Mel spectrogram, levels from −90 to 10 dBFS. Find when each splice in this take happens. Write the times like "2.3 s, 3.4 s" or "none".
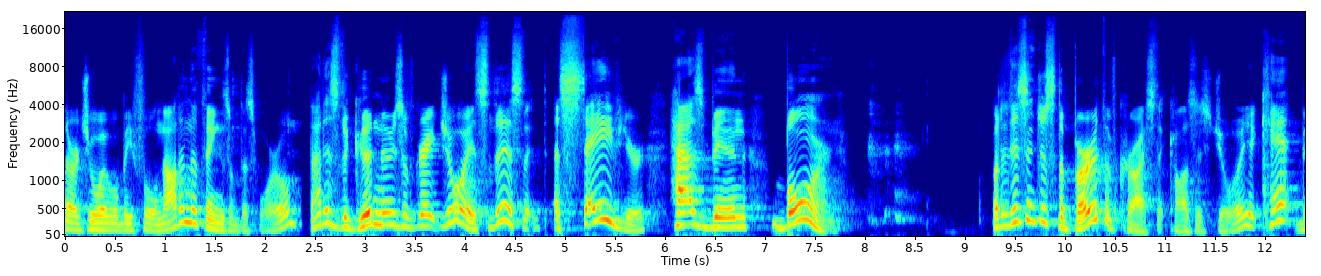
2.4 s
